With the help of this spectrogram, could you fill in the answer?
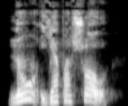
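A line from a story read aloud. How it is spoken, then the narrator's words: Plain. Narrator (Russian): сказал я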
